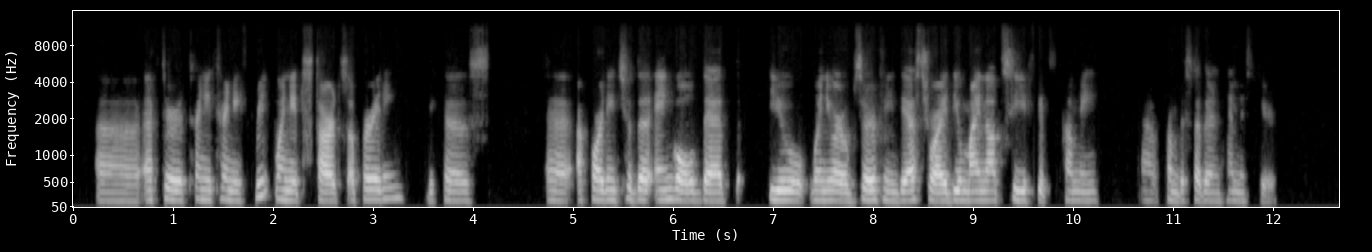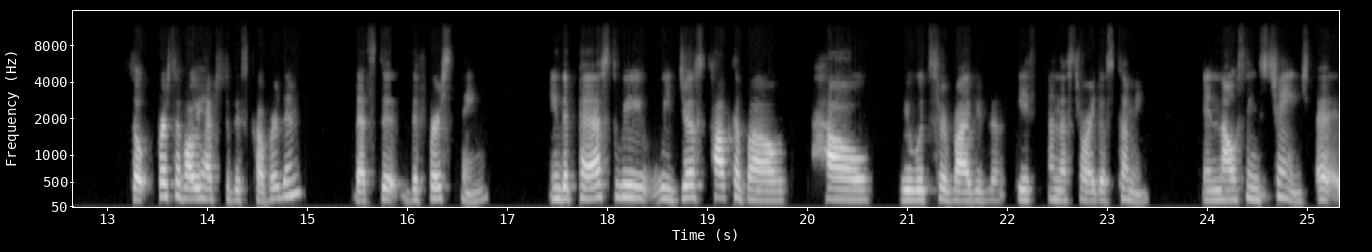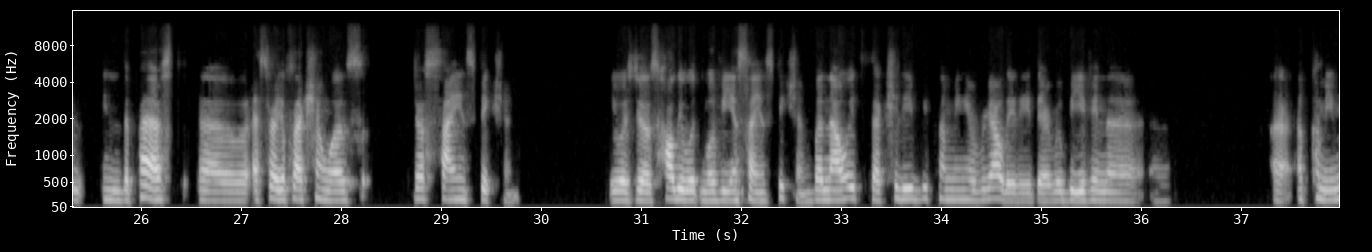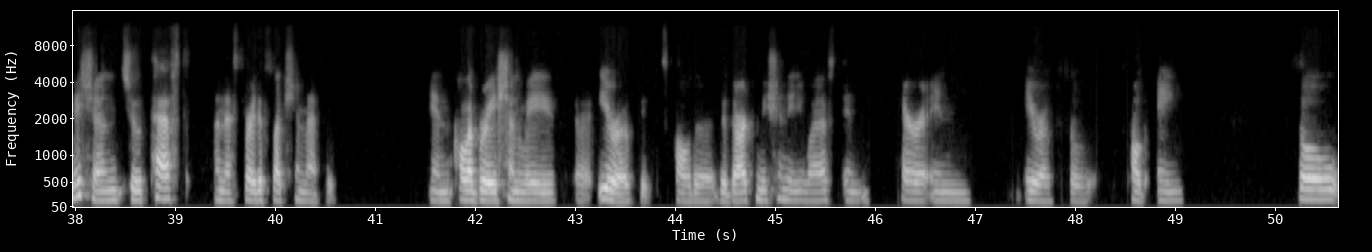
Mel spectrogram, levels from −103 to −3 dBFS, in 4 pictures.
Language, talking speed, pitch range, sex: English, 155 wpm, 170-195 Hz, female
